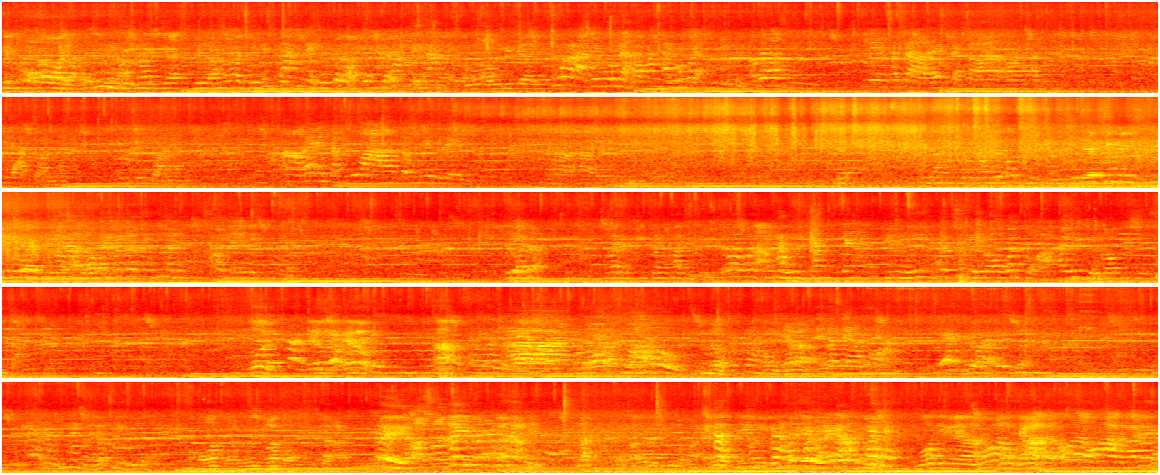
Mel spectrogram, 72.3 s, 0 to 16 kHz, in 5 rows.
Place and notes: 福山寺, 三星鄉天山村 - In the temple
A group of people chatting, Funeral, Rainy Day, Small village, Traffic Sound, Birdsong
Sony PCM D50+ Soundman OKM II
